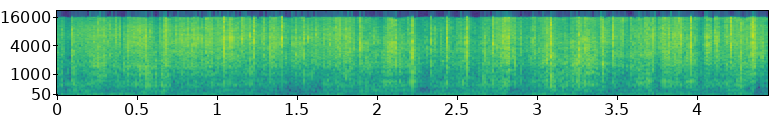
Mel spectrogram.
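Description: Latex modelling balloons rubbing and squeaking against each other as a 160 balloon's pair of legs is twisted onto a balloon spider's body, in an irregular run of short crinkly creaks.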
